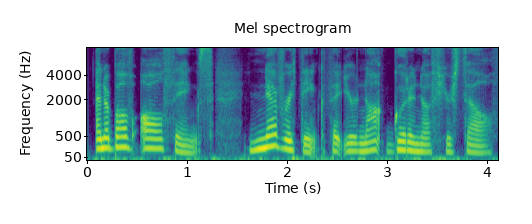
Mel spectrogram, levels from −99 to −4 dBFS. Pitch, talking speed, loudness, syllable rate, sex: 180 Hz, 175 wpm, -18 LUFS, 5.1 syllables/s, female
